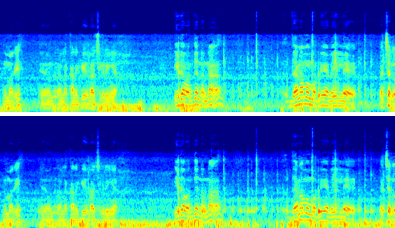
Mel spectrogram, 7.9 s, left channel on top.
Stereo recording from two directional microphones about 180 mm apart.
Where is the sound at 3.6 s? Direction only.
10° left (ahead or behind).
